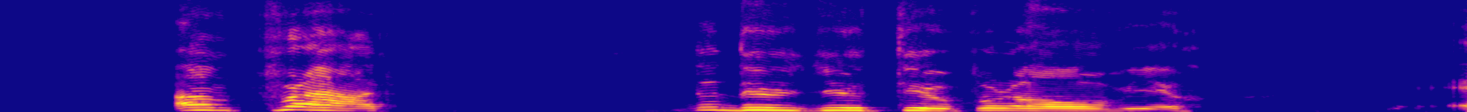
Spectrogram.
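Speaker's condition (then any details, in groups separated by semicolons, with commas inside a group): Cerebral palsy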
